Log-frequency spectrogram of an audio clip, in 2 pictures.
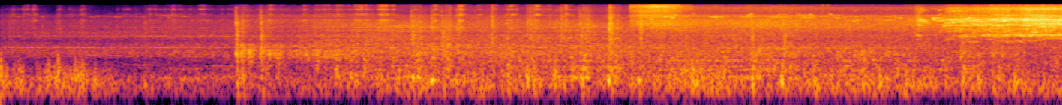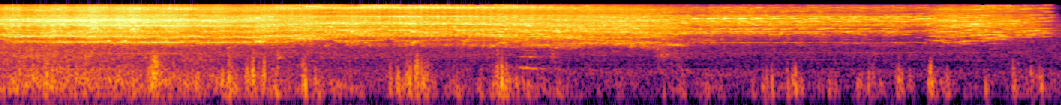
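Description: A train rolling through the station with a low rumble and a few knocks, then from about halfway a loud, high-pitched metallic squeal from the wheels that lasts to the end.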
